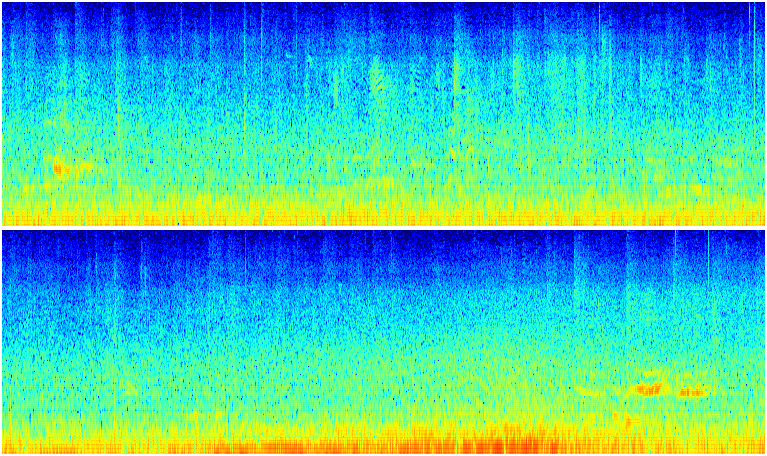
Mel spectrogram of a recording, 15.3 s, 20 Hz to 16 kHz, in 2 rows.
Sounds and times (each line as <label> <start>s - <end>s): light rain almost mist 0.0s - 15.2s
traffic 0.0s - 15.2s
kids 13.0s - 15.2s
